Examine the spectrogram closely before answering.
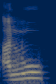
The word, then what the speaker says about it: Anup: So, and also, sir, Anup, double OP would actually mean that the middle syllable is more dragged.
